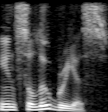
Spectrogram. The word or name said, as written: insalubrious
